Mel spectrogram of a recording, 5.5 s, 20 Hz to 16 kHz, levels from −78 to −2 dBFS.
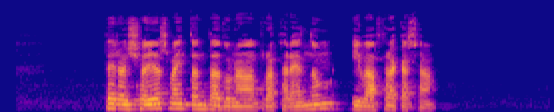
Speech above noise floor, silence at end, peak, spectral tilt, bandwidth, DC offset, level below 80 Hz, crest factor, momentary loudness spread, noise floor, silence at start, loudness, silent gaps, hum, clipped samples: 50 dB; 1.2 s; -4 dBFS; -4.5 dB/octave; 10.5 kHz; under 0.1%; -70 dBFS; 20 dB; 8 LU; -71 dBFS; 1.05 s; -21 LUFS; none; none; under 0.1%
